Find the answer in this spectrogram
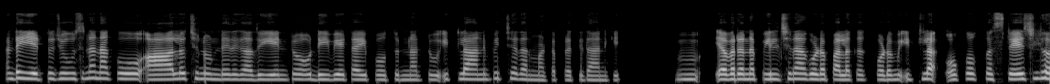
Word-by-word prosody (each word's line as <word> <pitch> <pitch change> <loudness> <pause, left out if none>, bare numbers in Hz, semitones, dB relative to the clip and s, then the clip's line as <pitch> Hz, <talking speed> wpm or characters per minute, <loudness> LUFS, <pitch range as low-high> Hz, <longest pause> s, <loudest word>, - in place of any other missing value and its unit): అంటే 290 +2 +3
ఎటు 255 +2 -4
జూసినా 265 +2 -2
నాకు 265 0 -2 0.3
ఆ - - +7
ఆలోచనుండేది 245 -2 -2
గాదు. 220 0 -1
ఏంటో 225 +2 -4 0.2
డీవియేట్ 230 0 -1
అయిపోతున్నట్టు 215 -1 -6
ఇట్లా 245 +1 0
అనిపించేదన్నమాట 235 -4 -6
ప్రతిదానికి. 205 -1 -7 0.6
హ్మ్. 235 0 -4 0.3
ఎవరన్నా 245 0 +5
పిలిచినా 245 +2 +2
గూడా 235 0 +3
పలకకపోడం 220 0 -1 0.2
ఇట్లా 245 +2 +3 0.2
ఒక్కొక్క 250 +1 -3
స్టేజ్‌లో 255 +3 +5
235 Hz, 120 wpm, -24 LUFS, 220-255 Hz, 0.6 s, ఆ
